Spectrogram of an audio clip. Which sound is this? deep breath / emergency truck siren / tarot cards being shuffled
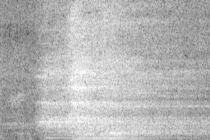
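deep breath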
